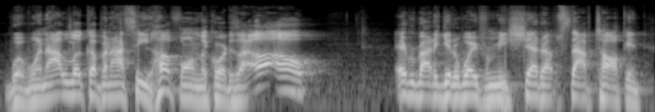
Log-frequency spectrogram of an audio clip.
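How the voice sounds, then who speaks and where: A man with an American accent co-hosts casual sports talk in a studio. His voice is animated, swinging widely around a medium pitch. He leans on emphasis and repeats phrases to drive his point home. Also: quick pace. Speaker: sports talk show co-host. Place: radio-style studio.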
